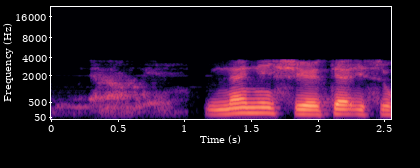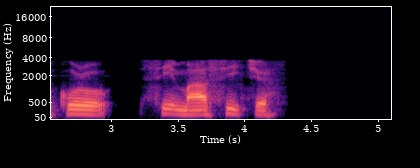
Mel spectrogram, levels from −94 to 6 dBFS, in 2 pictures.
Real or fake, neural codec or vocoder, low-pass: fake; codec, 16 kHz, 2 kbps, FunCodec, trained on LibriTTS, 25 frames a second; 3.6 kHz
